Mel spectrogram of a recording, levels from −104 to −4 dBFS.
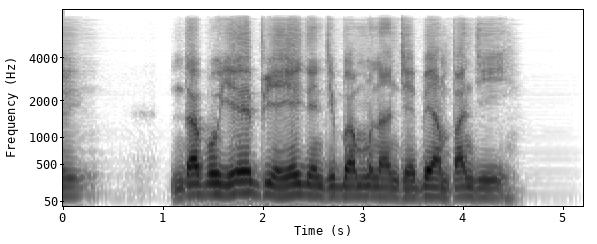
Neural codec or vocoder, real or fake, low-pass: codec, 16 kHz, about 1 kbps, DyCAST, with the encoder's durations; fake; 7.2 kHz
